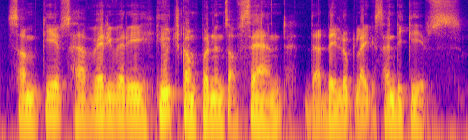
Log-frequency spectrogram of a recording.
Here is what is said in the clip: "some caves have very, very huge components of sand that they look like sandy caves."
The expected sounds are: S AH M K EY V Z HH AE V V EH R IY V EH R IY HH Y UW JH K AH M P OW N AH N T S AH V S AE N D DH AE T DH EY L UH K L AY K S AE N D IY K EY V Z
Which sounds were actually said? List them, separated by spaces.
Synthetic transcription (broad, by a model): S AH M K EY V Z HH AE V V EH R IY V EH R IY HH Y UW JH K AH M P OW N AH N T S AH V S AE N D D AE T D EY L UH K L AY K S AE N D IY K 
